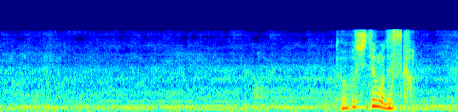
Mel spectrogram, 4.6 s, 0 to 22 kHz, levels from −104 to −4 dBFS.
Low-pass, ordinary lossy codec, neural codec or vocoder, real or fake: 7.2 kHz; MP3, 64 kbps; codec, 24 kHz, 6 kbps, HILCodec; fake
